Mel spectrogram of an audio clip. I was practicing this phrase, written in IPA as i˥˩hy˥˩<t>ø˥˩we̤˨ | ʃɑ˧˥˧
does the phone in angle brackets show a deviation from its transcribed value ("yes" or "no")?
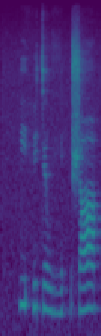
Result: no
